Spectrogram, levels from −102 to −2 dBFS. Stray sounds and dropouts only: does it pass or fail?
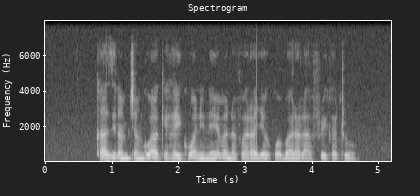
pass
